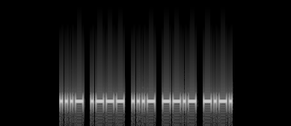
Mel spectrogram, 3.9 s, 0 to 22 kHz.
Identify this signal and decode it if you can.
Morse code, heard as a keyed tone, about 36 wpm, 700 Hz. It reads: VJVQC
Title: Code Groups - 5 Letters - 35wpm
